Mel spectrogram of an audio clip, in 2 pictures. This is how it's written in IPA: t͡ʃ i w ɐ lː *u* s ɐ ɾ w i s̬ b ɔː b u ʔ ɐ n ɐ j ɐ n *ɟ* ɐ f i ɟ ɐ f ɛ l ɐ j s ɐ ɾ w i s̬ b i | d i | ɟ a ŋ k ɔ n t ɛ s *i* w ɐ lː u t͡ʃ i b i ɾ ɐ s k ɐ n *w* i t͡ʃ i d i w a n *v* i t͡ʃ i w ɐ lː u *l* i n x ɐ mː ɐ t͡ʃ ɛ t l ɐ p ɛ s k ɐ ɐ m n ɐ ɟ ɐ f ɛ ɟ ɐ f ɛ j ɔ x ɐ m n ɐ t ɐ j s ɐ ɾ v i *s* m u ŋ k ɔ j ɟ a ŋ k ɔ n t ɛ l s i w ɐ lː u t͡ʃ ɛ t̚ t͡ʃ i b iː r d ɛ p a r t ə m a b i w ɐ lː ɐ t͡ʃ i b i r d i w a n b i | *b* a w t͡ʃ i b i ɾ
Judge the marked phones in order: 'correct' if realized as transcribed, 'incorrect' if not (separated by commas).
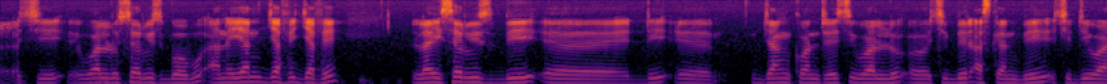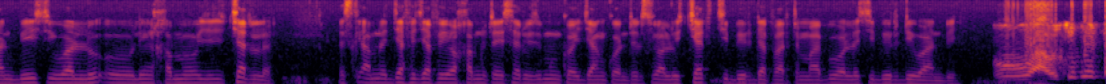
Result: correct, correct, correct, incorrect, incorrect, correct, correct, incorrect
